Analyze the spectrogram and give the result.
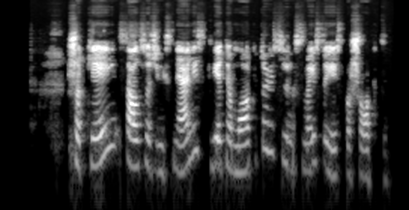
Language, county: Lithuanian, Panevėžys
